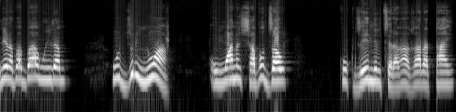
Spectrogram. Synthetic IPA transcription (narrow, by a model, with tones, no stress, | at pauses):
ne˦ɾa˨ba˦ba˦wi˦ɾa˦m | wu˦d͡zu˦ɾɲu˦a˨ | u˨wa˦nu˦ʃa˨bu˦d͡za˦u˦ | ko˦˨d͡ze˨i˦ni˦ɾt͡ʃe˨ɾa˨ŋa˦˨ɣa˦ɾa˦ta˦i˦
